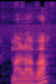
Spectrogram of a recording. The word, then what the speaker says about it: Malaba: So in Malaba, yes, as the lawyer pronounce it, Malaba.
